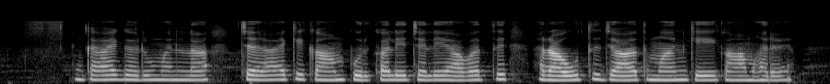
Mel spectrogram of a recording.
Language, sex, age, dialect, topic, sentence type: Chhattisgarhi, female, 18-24, Western/Budati/Khatahi, agriculture, statement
